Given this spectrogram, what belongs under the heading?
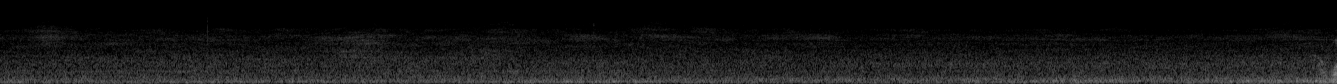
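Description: A jet departing Heathrow's runway 09R passes overhead as a faint, distant, even roar that stays steady throughout, alone without talk.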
